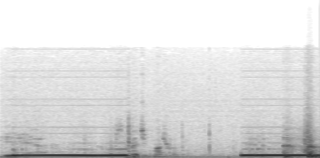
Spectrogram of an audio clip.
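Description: Telephone ringback tone heard through a handset: two steady electronic rings, the first about a second and a half long, the second starting about three seconds in. The call is ringing at the far end and has not yet been answered.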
